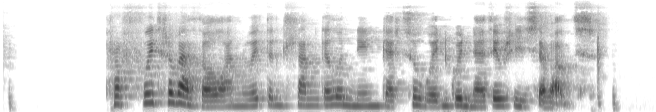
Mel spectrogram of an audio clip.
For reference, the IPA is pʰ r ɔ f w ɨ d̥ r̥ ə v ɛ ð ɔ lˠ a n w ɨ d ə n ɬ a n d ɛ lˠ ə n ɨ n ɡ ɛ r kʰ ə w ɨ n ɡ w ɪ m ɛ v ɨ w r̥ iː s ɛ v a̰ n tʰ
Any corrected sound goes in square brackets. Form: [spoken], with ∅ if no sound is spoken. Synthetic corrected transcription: pʰ r ɔ f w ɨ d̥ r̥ ə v ɛ ð ɔ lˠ a n w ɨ d ə n ɬ a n [ɡ] ɛ lˠ ə n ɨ n ɡ ɛ r [tʰ] ə w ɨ n ɡ w ɪ [n] ɛ [ð] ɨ w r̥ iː s ɛ v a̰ n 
